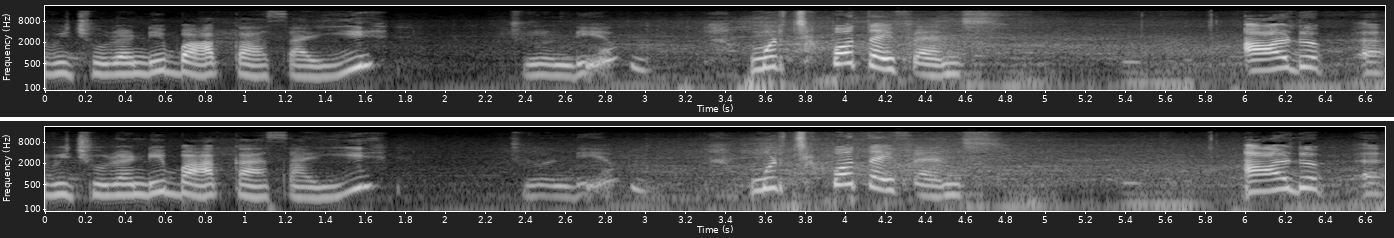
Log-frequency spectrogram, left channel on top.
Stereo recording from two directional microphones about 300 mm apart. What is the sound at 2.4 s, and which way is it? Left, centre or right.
Speech, left.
